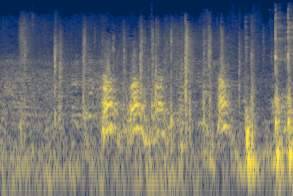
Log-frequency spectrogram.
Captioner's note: dog barking; door knocker banging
